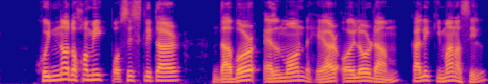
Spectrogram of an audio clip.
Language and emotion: Assamese, neutral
